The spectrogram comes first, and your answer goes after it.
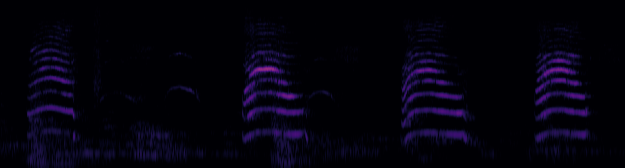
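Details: Domestic mother cat moving her five kittens out of a home shelter, calling indoors: four loud, clear meows, each rising then falling, spaced roughly every one and a half seconds, with faint chirps between and quiet room tone.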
